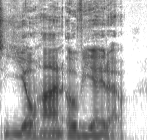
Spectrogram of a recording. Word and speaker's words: Oviedo: I believe it's Johan Oviedo. Uh, is how you pronounce the name.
